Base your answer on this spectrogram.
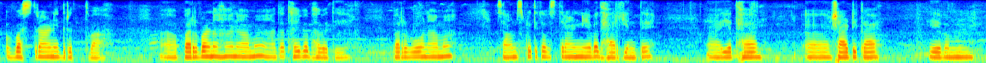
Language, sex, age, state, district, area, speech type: Sanskrit, female, 18-30, Karnataka, Uttara Kannada, rural, spontaneous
